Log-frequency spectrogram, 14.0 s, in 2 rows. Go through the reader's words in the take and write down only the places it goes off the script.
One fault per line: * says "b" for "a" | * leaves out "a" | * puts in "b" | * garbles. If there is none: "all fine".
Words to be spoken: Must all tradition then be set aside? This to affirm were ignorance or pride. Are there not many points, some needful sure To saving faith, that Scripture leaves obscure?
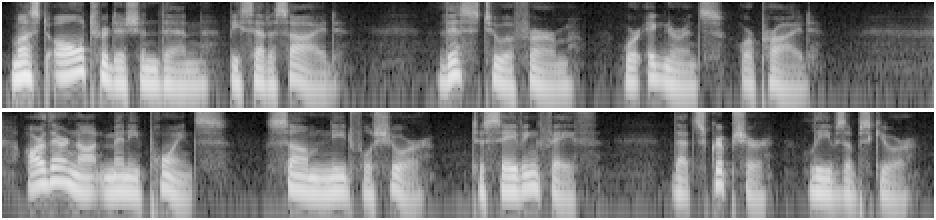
all fine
